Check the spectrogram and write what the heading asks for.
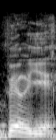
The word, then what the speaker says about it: Perrier: Perrier s'écrit P-E-2-R-I-E-R. Comme l'eau Perrier.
